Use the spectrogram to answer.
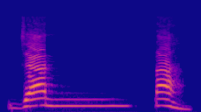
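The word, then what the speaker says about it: جنة: একটু করে দেই তাহলে উচ্চারণ হবে জান্নাতান্না বলে আমরা বলবো জান্নাহ জিম নুন জবর জান হরকতের বামে নুনে তার ওয়াজিব গুন্না হচ্ছে তারপরে নুন জবর নুন হা জবর নাহ গোলটা থাকলে কি হা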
